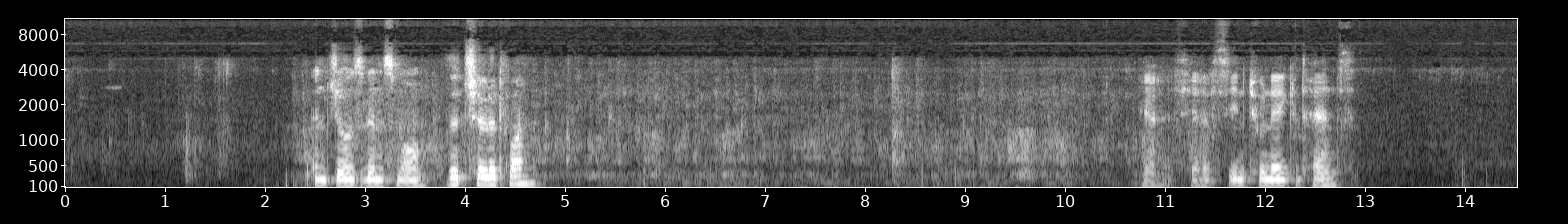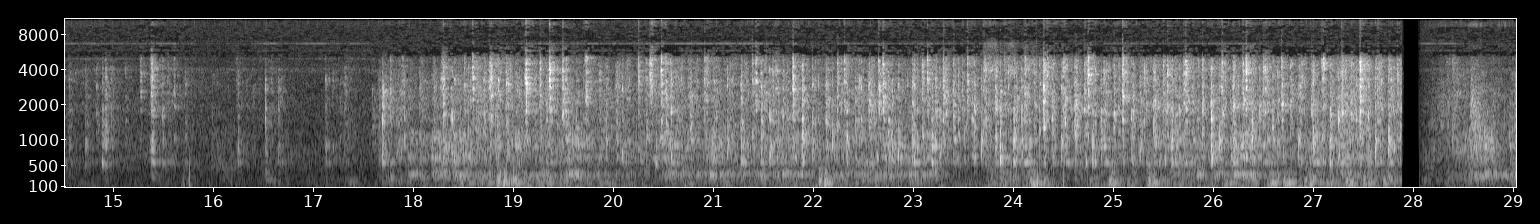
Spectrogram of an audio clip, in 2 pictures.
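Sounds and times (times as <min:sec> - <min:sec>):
small animals scratching on wood: 0:01.2 - 0:11.2, 0:14.5 - 0:27.9.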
